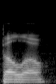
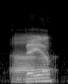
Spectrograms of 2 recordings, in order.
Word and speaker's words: Bello: It's not Bello. Bayo. Bayo, yeah, Bayo.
